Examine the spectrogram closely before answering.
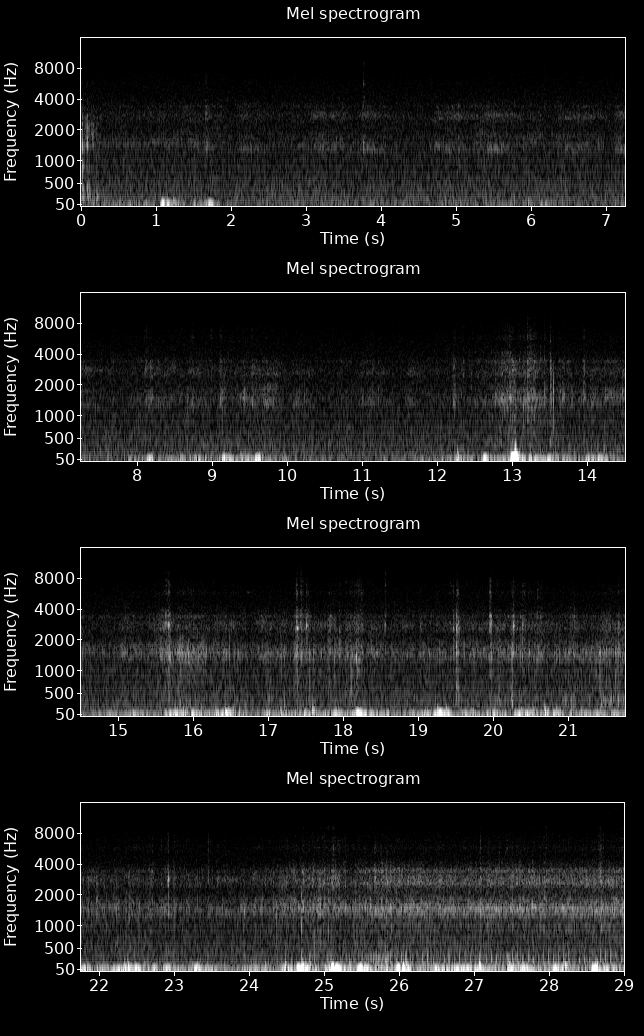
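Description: Tyres bump and thud over rough, rocky ground.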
